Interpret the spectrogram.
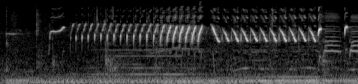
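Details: Canary song for encouraging other birds to sing: a long, even, rapid trill followed by a slower series of repeated chirps, with a faint low background hum.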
